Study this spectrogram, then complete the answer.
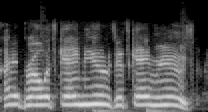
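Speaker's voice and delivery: put-on very high-pitched screaming yell. Recounting sitting in the front row at a game, he re-enacts his screaming to a player. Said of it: "I'm screaming out to Murray".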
